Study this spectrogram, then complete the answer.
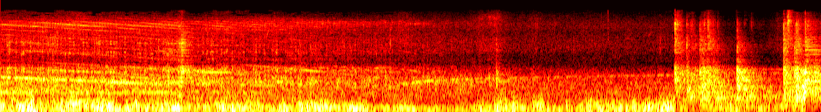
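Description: A cut piece of steel tube clanks as it is dropped.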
